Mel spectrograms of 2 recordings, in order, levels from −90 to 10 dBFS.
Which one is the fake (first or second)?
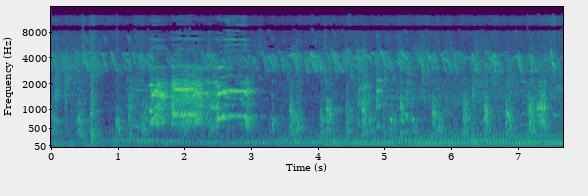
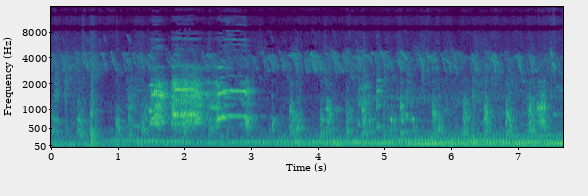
first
